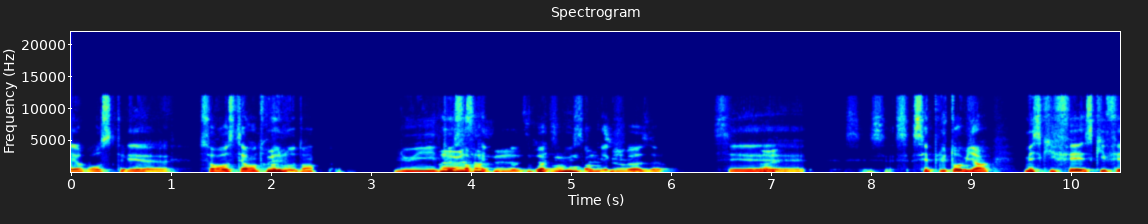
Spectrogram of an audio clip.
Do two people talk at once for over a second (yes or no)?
yes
